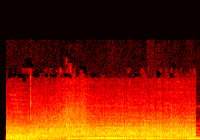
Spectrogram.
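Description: Large crowd cheering and shouting in a dense, steady roar over held background music notes; the crowd noise cuts off suddenly near the end.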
